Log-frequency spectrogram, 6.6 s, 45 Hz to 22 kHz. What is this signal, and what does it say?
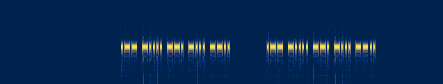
Morse code, heard as a keyed tone, about 46 wpm, 700 Hz. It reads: W6GBZ W6GBZ
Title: USA Call Signs - 5 Characters - Repeated 2x - 45wpm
